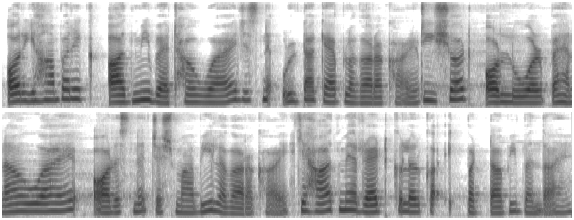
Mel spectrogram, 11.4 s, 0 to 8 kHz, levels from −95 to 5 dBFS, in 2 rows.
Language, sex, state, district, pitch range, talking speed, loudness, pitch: Hindi, female, Jharkhand, Jamtara, 175-225 Hz, 205 wpm, -25 LUFS, 190 Hz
